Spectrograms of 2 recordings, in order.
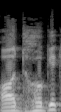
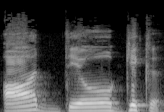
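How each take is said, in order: First: The middle consonant has an aspirated 'dh' sound. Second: The middle consonant is a 'dy' cluster. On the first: The speaker calls it wrong. "नहीं" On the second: The speaker calls it right. "बल्कि"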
